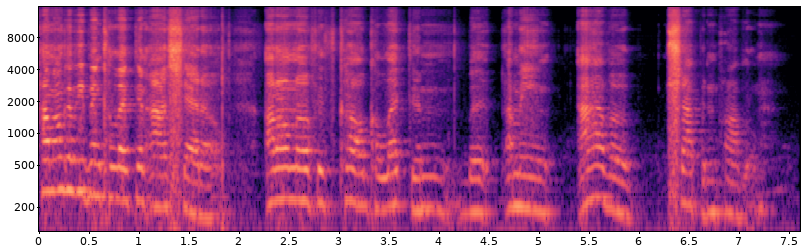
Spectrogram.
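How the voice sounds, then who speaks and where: Someone with an American accent talks at a fairly quick pace amid noticeable background noise. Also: woman. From Texas, Fort Worth. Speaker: makeup vlogger. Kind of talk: casual Q&A vlog. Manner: fast.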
